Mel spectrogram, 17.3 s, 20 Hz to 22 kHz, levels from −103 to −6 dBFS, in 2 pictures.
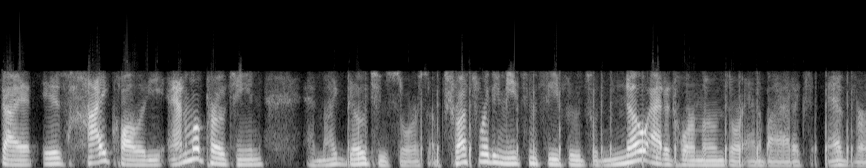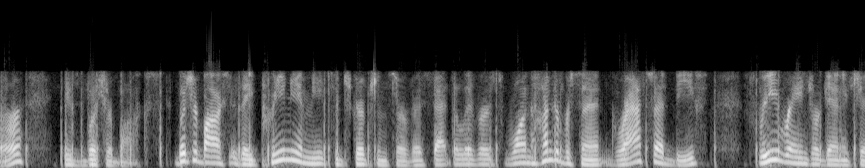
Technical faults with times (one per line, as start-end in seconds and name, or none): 0.00-17.32 tandem speech coding
3.48-17.21 train of clicks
